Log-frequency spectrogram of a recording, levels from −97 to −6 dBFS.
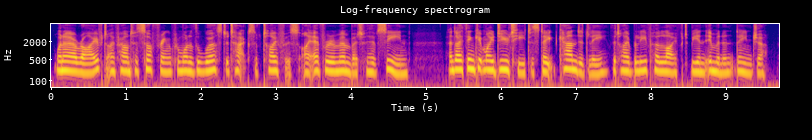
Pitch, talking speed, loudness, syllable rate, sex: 210 Hz, 245 wpm, -17 LUFS, 6.6 syllables/s, female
